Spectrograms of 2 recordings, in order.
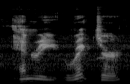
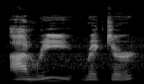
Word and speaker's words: Henri Richter: So coming in now is Henry Richter. Henri Richter, to say it correctly, for the man from Milton Academy out of Newton, Mass.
